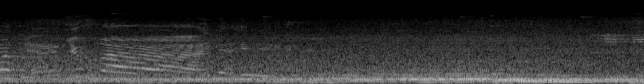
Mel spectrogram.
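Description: Road traffic on a busy city avenue: car and vehicle engines running past, with the engine rumble growing louder about four to five seconds in. Near the start a pitched sound falls steadily for about a second and a half.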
